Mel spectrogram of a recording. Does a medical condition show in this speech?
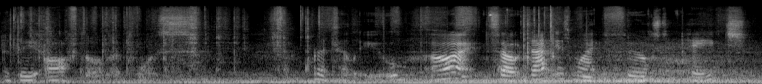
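No.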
